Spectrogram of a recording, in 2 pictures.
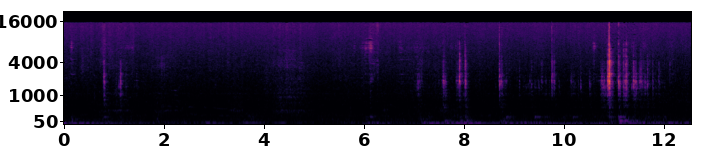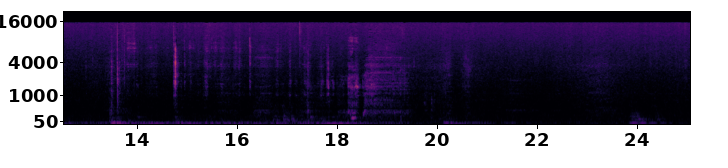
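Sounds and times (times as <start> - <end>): metal hardware clicks and taps: 0.1 - 1.5, 7.0 - 12.3, 13.4 - 18.4.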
